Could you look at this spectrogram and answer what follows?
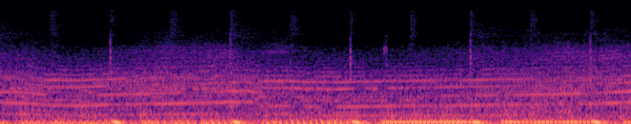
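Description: A drift car in a racing video game entering a corner on the handbrake, engine droning steadily with a sustained tire squeal and rhythmic low thumps, loud and close throughout.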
